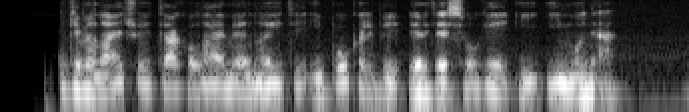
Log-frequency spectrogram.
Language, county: Lithuanian, Tauragė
